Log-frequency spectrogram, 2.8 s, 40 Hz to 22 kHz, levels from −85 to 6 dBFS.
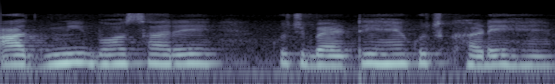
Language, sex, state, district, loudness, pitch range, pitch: Hindi, female, Bihar, Araria, -29 LUFS, 175-190 Hz, 185 Hz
